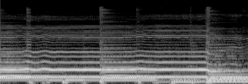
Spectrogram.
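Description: A woman's voice holding one long sung vowel with a slight waver in pitch, accompanied by an acoustic guitar.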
